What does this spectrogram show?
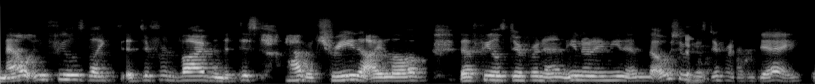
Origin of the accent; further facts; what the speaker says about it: Ireland; Cause, I grew up in Ireland, you know what I mean?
